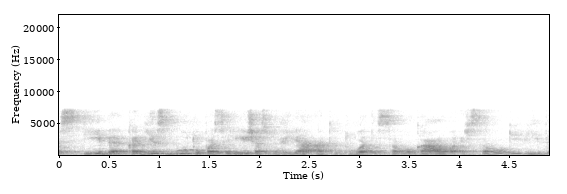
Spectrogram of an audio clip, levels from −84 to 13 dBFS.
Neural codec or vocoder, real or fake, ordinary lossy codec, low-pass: none; real; AAC, 64 kbps; 7.2 kHz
